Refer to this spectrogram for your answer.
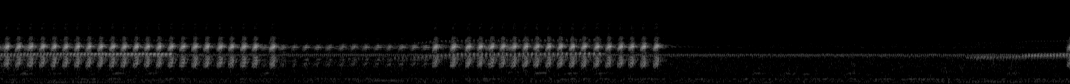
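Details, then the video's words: Pond tree frogs at night in mid-April, north-east Italy: two bursts of fast rhythmic croaking, about three pulses a second, then a quiet stretch where only the continuous high trilling of mole crickets carries on. "relaxing singing tree frogs in pond and trilling mole crickets by night"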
